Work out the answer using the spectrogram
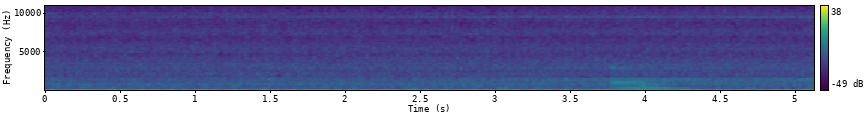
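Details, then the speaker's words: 1994 Chevrolet Caprice V8 that had crank-no-start from 20-year-old gas now idles on its own after fuel filter change and octane booster left in the half tank over a weekend; fuel pump not yet replaced. Low, steady, even rumble with no misses or knocks; normal idle. "so it's it's been running it's pretty low but it is running on its own doesn't sound bad"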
